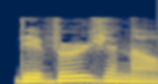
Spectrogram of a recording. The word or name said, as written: diversional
